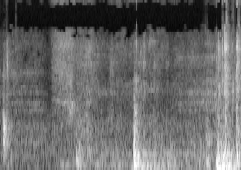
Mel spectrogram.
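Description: A few faint knocks or clicks, the clearest one a little past halfway.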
